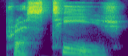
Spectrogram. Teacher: The ending isn't a hard g sound, instead native speakers say prestige, finishing with the same sound you hear in measure.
